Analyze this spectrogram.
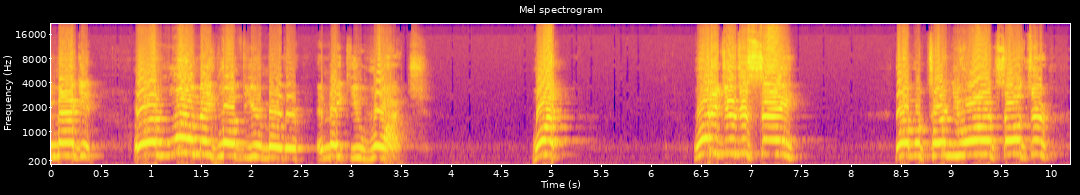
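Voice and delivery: very high, loud barking shout; drill sergeant. Acted. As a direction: bark orders like a drill sergeant. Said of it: "my drill sergeant routine".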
